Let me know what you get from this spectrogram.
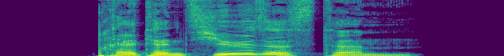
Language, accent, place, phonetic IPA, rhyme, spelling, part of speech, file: German, Germany, Berlin, [pʁɛtɛnˈt͡si̯øːzəstəm], -øːzəstəm, prätentiösestem, adjective, De-prätentiösestem.ogg
- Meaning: strong dative masculine/neuter singular superlative degree of prätentiös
